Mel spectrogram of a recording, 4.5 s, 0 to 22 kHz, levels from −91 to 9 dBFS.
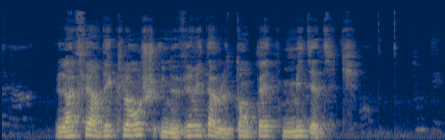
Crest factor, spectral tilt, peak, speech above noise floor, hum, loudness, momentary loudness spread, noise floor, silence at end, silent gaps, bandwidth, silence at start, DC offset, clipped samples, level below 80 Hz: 20 dB; -7 dB/octave; -6 dBFS; 36 dB; none; -25 LUFS; 15 LU; -60 dBFS; 0.9 s; none; 16 kHz; 0.55 s; under 0.1%; under 0.1%; -64 dBFS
